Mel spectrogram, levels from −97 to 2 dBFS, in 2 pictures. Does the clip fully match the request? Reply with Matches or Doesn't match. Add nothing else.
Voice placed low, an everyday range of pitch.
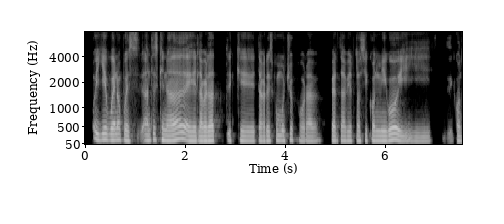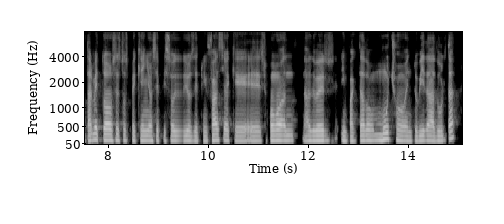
Doesn't match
